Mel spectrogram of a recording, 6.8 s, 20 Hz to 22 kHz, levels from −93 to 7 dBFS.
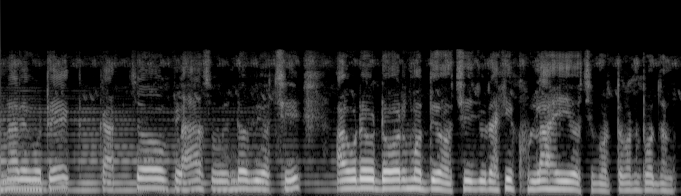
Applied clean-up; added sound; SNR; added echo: neural mask model RNNoise.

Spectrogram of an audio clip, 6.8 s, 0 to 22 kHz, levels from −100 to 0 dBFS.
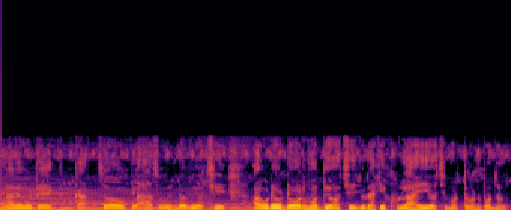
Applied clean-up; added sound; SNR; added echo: none; Piano; 14 dB; none.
